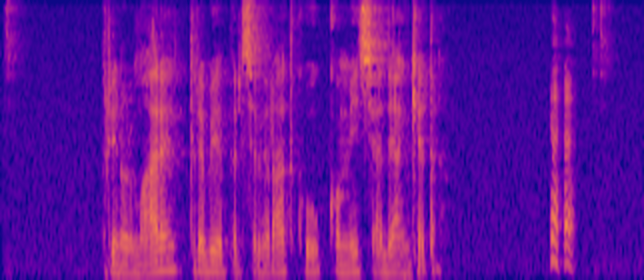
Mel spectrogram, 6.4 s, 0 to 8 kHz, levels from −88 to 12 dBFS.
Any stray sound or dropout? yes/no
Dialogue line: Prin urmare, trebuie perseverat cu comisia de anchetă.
yes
